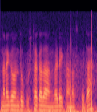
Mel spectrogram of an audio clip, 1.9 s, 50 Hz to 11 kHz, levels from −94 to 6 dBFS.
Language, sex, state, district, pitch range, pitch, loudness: Kannada, male, Karnataka, Bangalore, 115-125 Hz, 120 Hz, -16 LUFS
